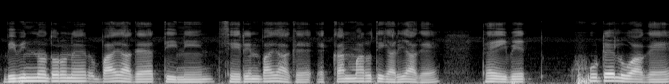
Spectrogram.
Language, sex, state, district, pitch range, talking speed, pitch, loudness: Chakma, male, Tripura, West Tripura, 120-140 Hz, 150 wpm, 130 Hz, -14 LUFS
